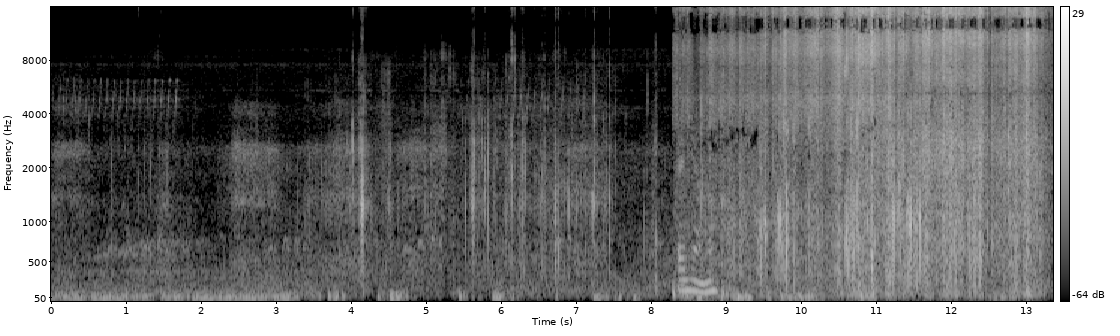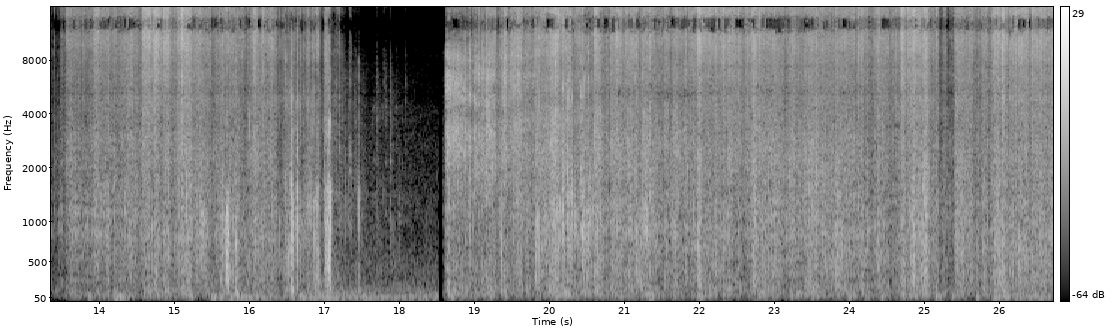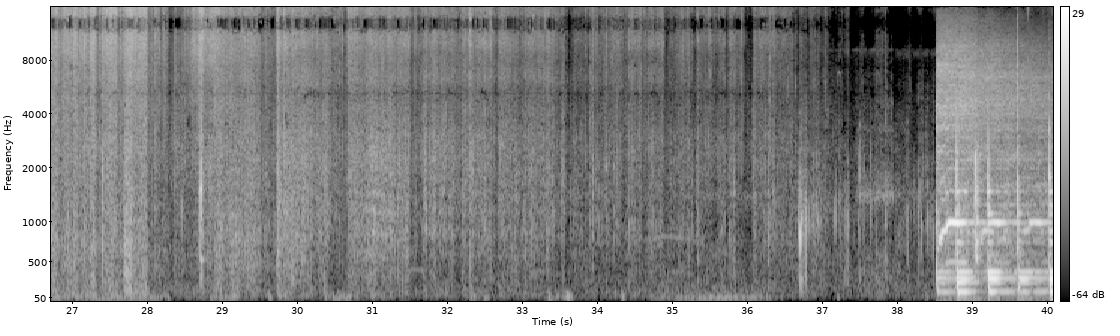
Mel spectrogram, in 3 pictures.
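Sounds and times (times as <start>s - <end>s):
aluminium foil crinkling: 8.3s - 38.5s.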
